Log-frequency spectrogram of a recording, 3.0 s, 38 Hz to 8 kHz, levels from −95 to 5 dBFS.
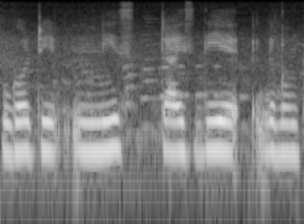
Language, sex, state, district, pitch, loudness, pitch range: Bengali, female, Assam, Hailakandi, 215 Hz, -14 LUFS, 215-225 Hz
